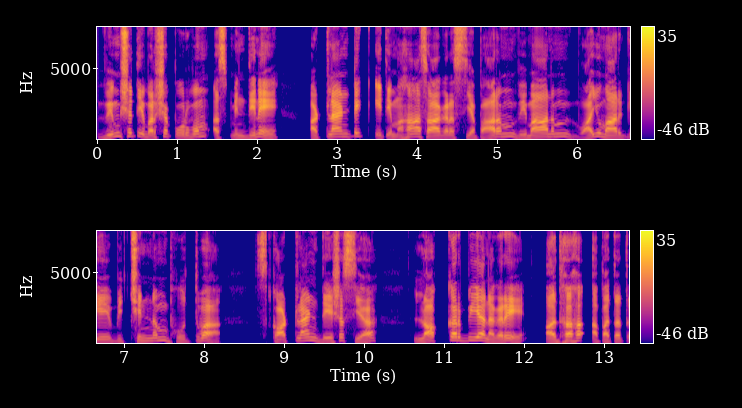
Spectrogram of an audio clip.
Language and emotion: Sanskrit, neutral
